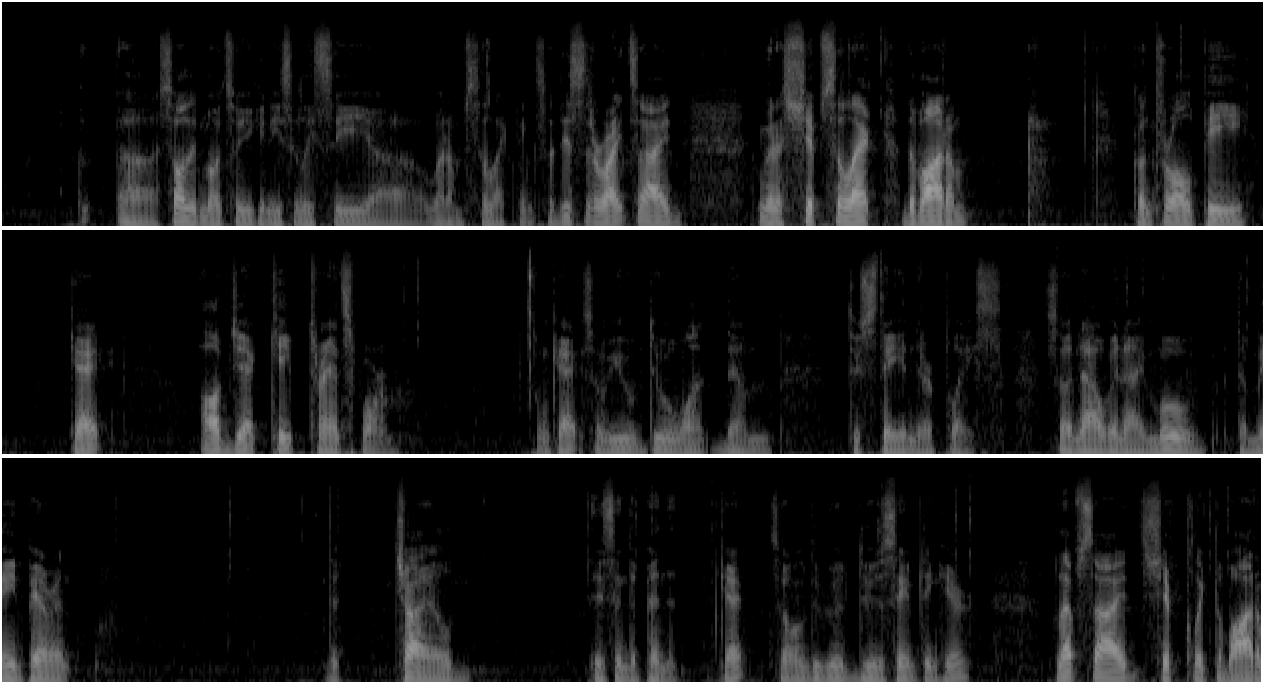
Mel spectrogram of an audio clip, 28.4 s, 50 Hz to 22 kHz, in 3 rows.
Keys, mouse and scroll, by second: 8.8 ctrl+p, 17.0 middle click, 17.9 click, 18.7 click, 19.8 g, 21.3 click, 22.5 r, 24.2-25.5 middle drag, 26.0 click.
